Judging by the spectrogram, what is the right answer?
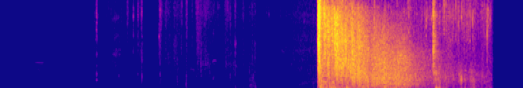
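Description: A live hand grenade detonates with one sudden loud blast about two-thirds of the way in. Dense noise follows and slowly fades for about two and a half seconds, then cuts off abruptly. Before the blast there are only a few faint knocks.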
